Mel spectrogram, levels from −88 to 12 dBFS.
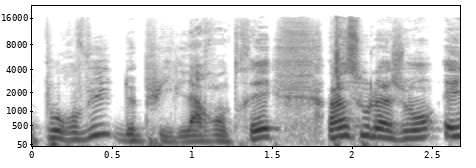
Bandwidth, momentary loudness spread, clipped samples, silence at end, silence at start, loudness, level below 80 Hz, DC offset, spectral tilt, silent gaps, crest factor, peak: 17 kHz; 8 LU; under 0.1%; 0 s; 0 s; -18 LUFS; -40 dBFS; under 0.1%; -5.5 dB/octave; none; 12 dB; -6 dBFS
